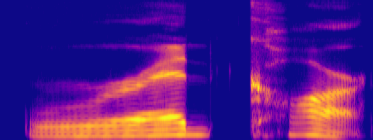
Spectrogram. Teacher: My tongue is curling back.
